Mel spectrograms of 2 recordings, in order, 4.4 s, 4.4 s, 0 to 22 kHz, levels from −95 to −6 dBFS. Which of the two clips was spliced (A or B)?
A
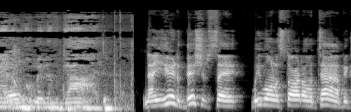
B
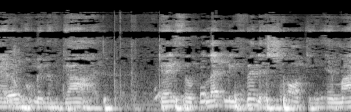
B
